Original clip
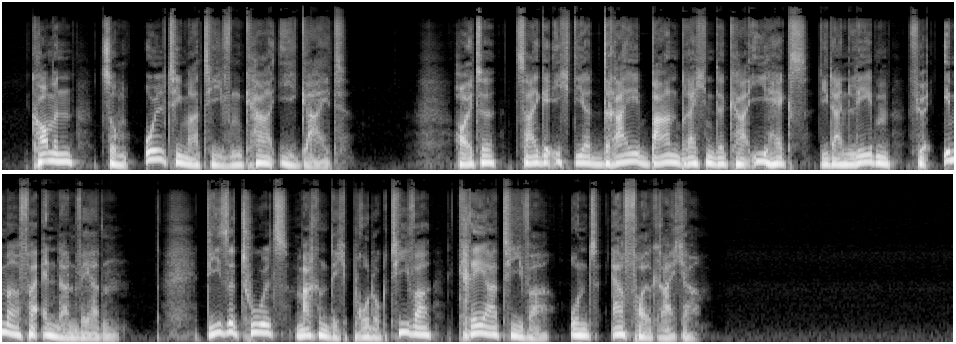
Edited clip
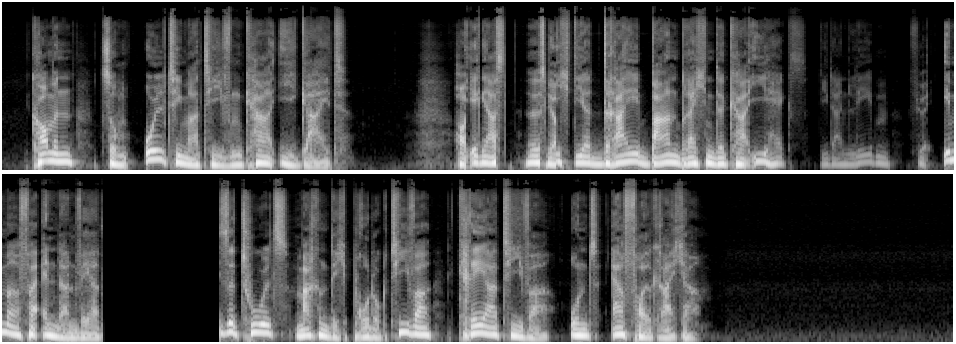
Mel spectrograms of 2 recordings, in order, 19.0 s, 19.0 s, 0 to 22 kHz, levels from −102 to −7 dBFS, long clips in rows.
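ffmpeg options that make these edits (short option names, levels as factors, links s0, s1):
-filter_complex "[0:a]asplit=7[s0][s1][s2][s3][s4][s5][s6];[s0]atrim=end=4.632[s7];[s1]atrim=start=4.628:end=5.542,asetpts=PTS-STARTPTS,areverse[s8];[s2]atrim=start=5.538:end=7.83,asetpts=PTS-STARTPTS,afade=t=out:st=1.852:d=0.44:silence=0.0668344[s9];[s3]atrim=start=7.83:end=9.19,asetpts=PTS-STARTPTS,volume=0.0668[s10];[s4]atrim=start=9.19:end=10.52,asetpts=PTS-STARTPTS,afade=t=in:d=0.44:silence=0.0668344,afade=t=out:st=1.326:d=0.004:c=hsin[s11];[s5]atrim=start=10.52:end=11.69,asetpts=PTS-STARTPTS,volume=0[s12];[s6]atrim=start=11.69,asetpts=PTS-STARTPTS,afade=t=in:d=0.004:c=hsin[s13];[s7][s8]acrossfade=d=0.004:c1=hsin:c2=hsin[s14];[s9][s10][s11][s12][s13]concat=n=5:v=0:a=1[s15];[s14][s15]acrossfade=d=0.004:c1=hsin:c2=hsin"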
